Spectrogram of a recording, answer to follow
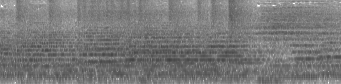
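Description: Middle school concert band playing, brass and woodwinds holding full chords over low bass and drums. The low end thins out near the end.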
